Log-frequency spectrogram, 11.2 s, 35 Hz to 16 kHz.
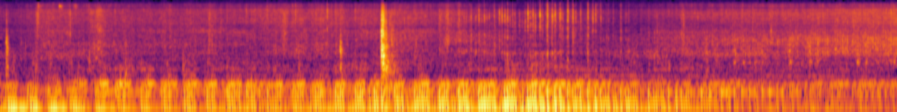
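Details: Ford XR4/ST150 at idle: a steady knock of about four beats a second over the low rumble. It happens only when idling, began recently and seems to come from the front left. The finding is knocking at idle.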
